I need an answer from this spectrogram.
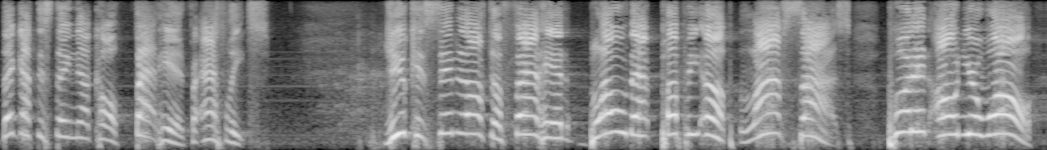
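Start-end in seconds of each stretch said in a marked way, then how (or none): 3.9-10.4 higher, louder and slow, building to a shout; excited build. Real, not acted. Preacher hyping a life-size baptism poster, excitedly building to a shout. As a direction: sell it like a giant prize.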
